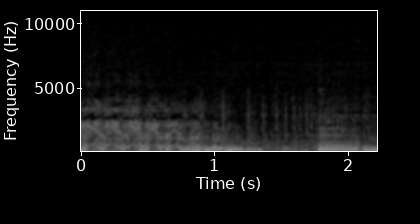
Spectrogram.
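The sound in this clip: A horse neighs in a long, wavering whinny that shakes up and down in pitch, followed by a short, steady sustained tone.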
